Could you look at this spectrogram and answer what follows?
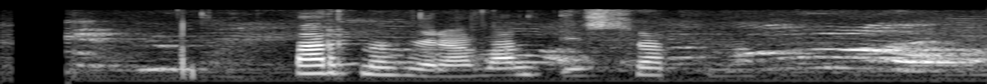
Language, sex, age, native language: Icelandic, female, 10, Icelandic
